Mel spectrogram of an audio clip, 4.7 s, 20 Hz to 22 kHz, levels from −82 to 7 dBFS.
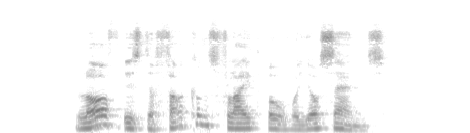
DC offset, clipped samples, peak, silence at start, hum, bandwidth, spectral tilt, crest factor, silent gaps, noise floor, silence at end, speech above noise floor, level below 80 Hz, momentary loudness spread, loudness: under 0.1%; under 0.1%; -28 dBFS; 0.75 s; none; 14 kHz; -3.5 dB/octave; 20 dB; none; under -90 dBFS; 0.85 s; over 44 dB; -84 dBFS; 10 LU; -46 LUFS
